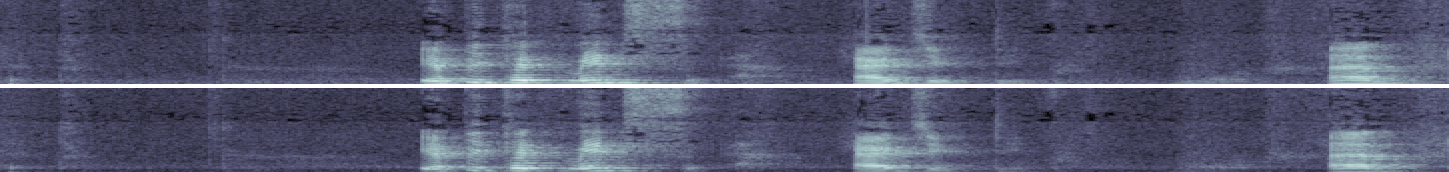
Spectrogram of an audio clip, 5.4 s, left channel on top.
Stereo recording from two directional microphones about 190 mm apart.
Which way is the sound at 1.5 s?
20° right (ahead or behind).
